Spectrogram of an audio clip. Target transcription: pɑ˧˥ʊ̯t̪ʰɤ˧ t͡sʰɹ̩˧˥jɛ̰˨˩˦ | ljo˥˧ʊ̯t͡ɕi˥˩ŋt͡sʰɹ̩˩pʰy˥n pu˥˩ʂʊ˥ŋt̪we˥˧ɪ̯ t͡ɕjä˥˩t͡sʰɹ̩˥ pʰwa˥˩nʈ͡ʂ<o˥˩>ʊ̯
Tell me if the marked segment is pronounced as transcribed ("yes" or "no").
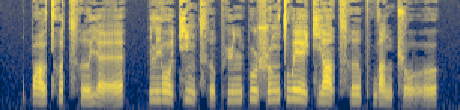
no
